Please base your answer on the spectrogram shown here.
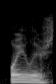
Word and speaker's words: Euler: something and this number they're approaching is called euler's number okay these are approaching something called euler's number as it is pronounced euler not eubler it's euler's number and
